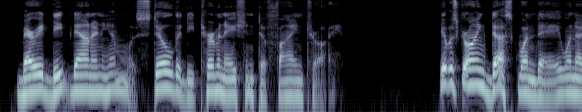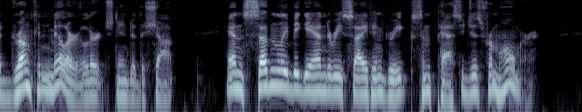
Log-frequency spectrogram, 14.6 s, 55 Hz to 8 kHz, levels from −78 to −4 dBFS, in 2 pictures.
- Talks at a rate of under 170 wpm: Yes, average, 155 wpm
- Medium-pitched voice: No, low, 130 Hz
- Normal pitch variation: Yes, average, 4.5 semitones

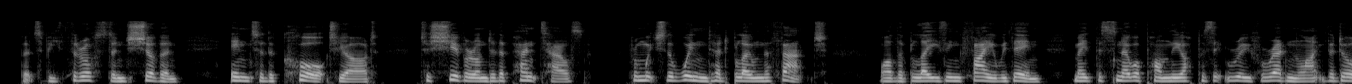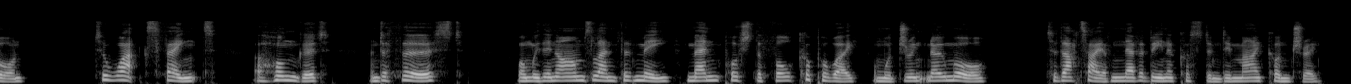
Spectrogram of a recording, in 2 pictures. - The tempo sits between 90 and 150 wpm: No, average, 165 wpm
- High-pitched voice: No, medium, 160 Hz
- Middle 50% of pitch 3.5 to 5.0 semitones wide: No, average, 2.8 semitones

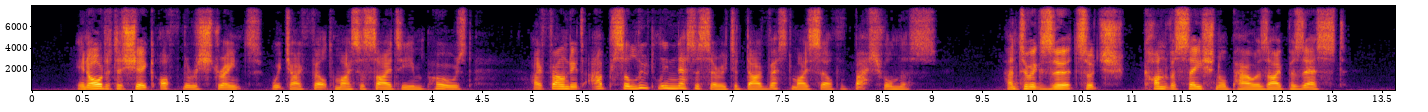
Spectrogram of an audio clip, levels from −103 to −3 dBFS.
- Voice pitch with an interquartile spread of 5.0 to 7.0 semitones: No, average, 4.4 semitones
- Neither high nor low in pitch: Yes, medium, 150 Hz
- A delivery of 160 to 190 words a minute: No, average, 140 wpm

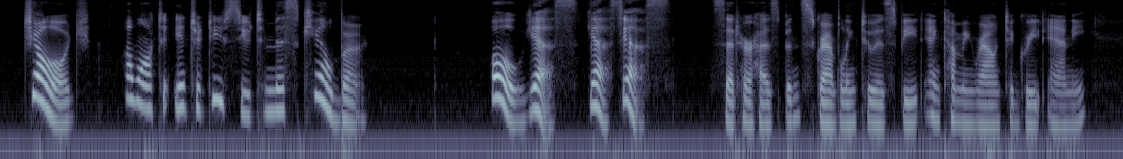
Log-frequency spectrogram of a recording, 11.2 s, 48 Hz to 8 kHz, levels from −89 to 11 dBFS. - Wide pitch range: Yes, wide, 7.8 semitones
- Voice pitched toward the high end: No, medium, 150 Hz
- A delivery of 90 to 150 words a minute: Yes, average, 140 wpm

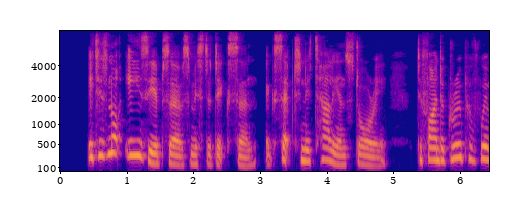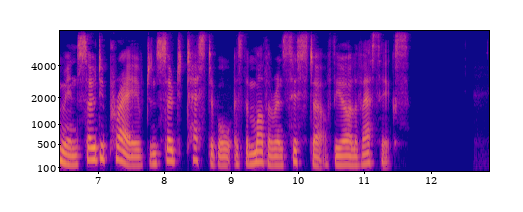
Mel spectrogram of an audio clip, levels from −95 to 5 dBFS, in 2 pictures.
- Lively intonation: Yes, wide, 7.3 semitones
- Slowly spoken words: No, average, 150 wpm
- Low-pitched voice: No, medium, 170 Hz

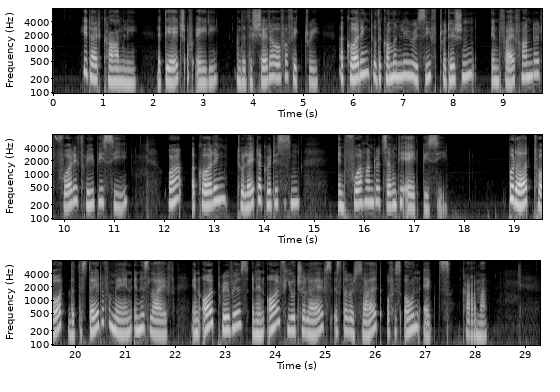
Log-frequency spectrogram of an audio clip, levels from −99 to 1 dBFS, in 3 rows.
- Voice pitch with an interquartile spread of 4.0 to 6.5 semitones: Yes, average, 4.7 semitones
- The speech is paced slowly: Yes, slow, 125 wpm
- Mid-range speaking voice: No, high, 200 Hz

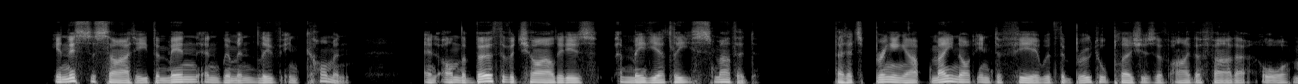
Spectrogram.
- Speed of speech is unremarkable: Yes, average, 170 wpm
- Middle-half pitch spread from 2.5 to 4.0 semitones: Yes, average, 2.9 semitones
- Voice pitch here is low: Yes, very low, 95 Hz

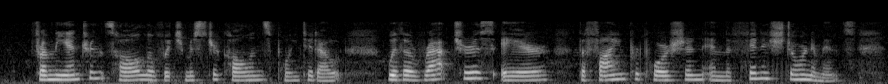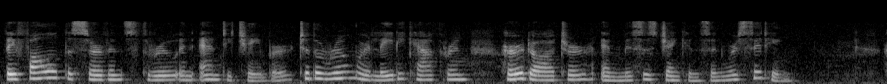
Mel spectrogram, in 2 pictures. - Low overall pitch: No, high, 215 Hz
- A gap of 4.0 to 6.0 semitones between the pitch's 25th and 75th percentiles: No, average, 3.3 semitones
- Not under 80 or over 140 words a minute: Yes, slow, 135 wpm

